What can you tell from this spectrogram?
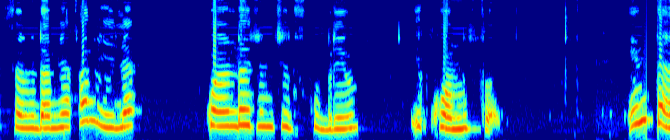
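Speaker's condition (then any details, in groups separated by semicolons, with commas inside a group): Cerebral palsy; specific motor neurons affected, unable to walk; diagnosed age 13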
